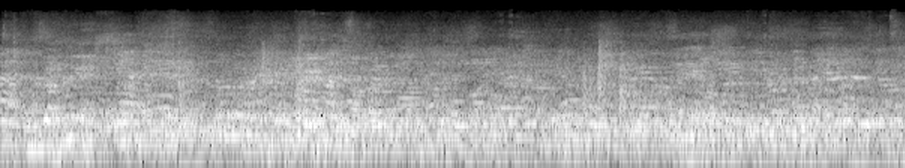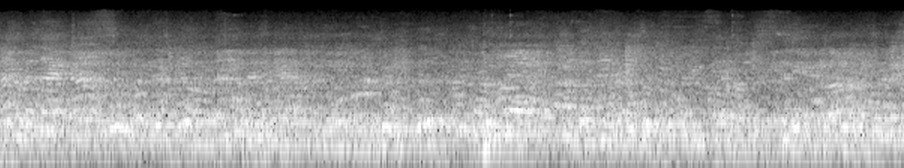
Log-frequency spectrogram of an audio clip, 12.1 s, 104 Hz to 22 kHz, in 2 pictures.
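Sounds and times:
crowd chattering in a hall: 0:00.0 - 0:12.0.

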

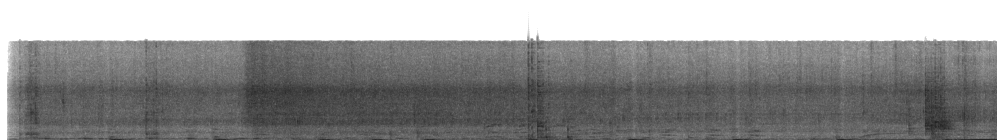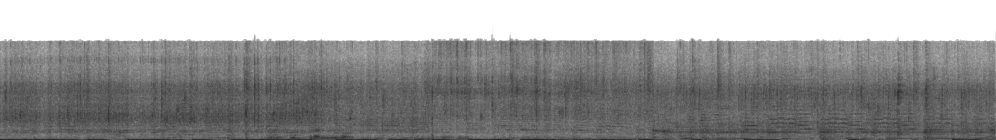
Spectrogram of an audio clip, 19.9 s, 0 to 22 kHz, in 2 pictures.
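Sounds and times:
fish sizzling in oil: 0:00.1 - 0:19.9.

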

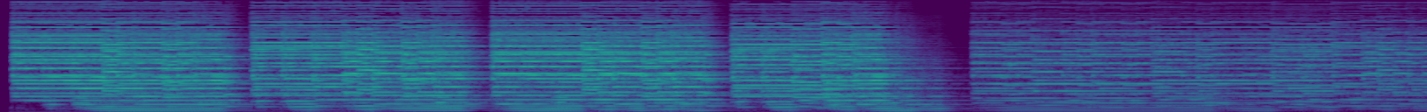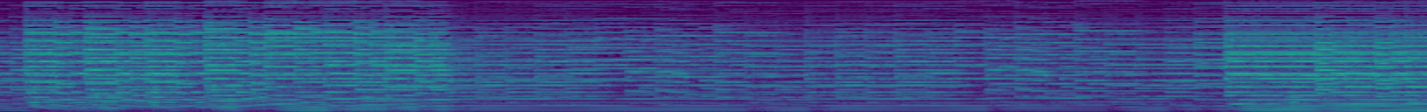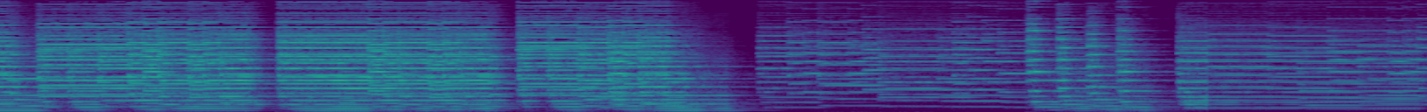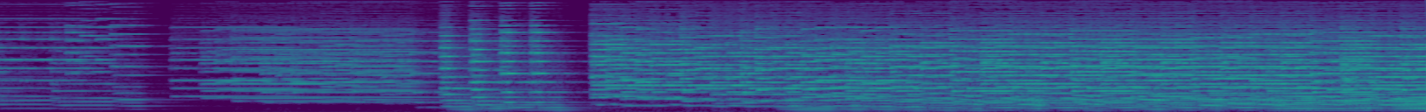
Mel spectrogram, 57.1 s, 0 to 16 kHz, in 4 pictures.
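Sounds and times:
organ playing in full chords: 0:00.1 - 0:57.0.

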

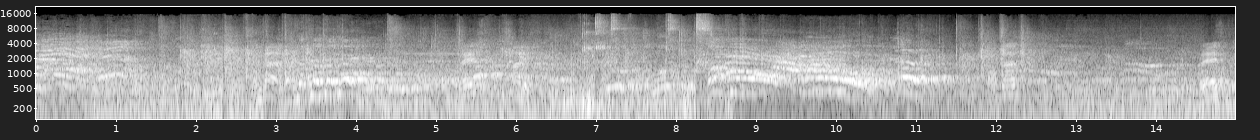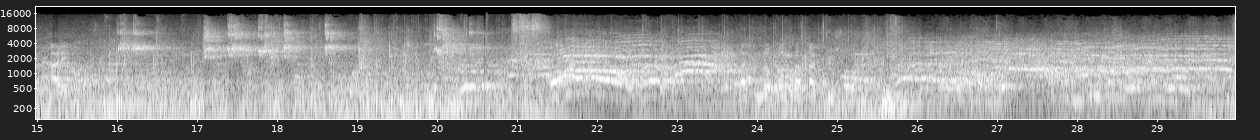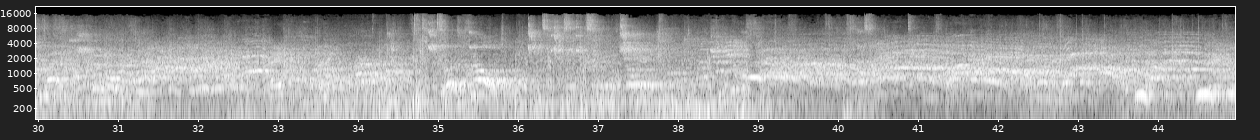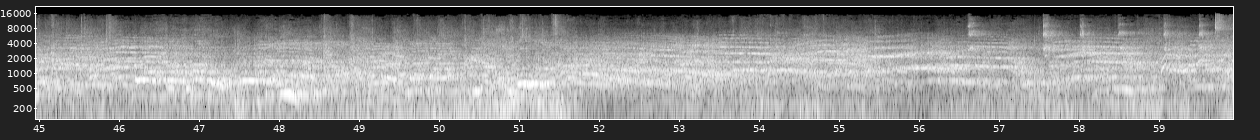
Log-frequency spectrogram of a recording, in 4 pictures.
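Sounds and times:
voices in a hall: 0:00.0 - 0:59.9
fencing shoes squeaking: 0:06.7 - 0:08.5, 0:15.9 - 0:21.4, 0:29.9 - 0:30.9, 0:34.2 - 0:38.9.

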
